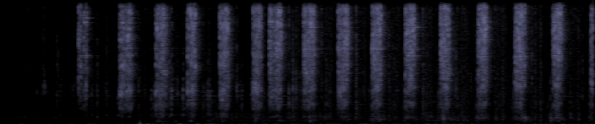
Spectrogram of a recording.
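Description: OX ratchet screwdriver ratcheting as a screw is driven through a metal shelf bracket into a wall plug: a run of short rasping clicks about three a second, starting about a second in.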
